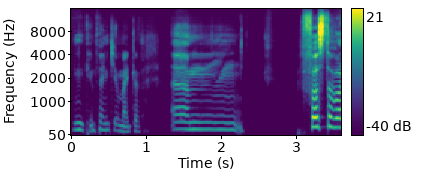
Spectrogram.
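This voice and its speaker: On a very clean, dry, close recording with a silent background and no echo, a woman with a French accent speaks in a dark, mellow, medium-pitched voice. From France. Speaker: agricultural researcher. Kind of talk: conference panel talk.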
